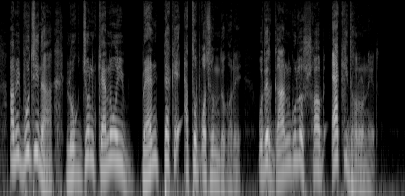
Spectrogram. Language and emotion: Bengali, disgusted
